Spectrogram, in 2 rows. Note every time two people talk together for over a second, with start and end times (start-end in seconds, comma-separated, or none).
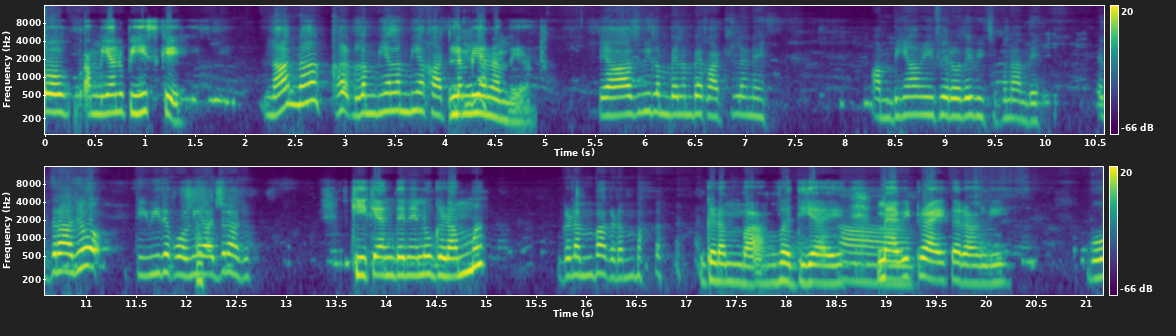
none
